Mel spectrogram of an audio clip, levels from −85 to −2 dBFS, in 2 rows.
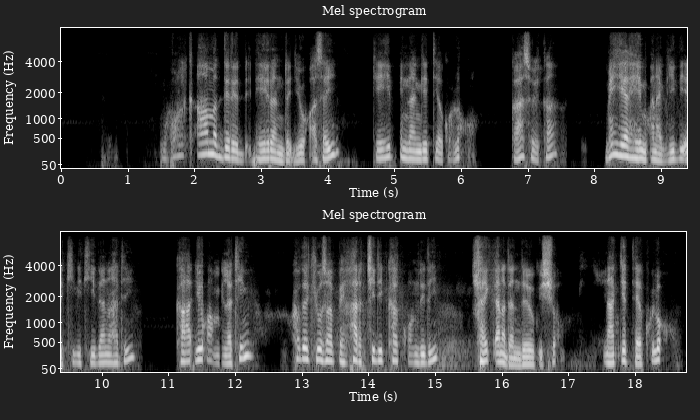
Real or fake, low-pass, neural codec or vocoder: fake; 7.2 kHz; codec, 16 kHz in and 24 kHz out, 0.8 kbps, FocalCodec, streaming, 65536 codes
